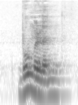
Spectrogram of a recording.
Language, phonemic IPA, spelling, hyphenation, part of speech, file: Dutch, /ˈbumələ(n)/, boemelen, boe‧me‧len, verb, Nl-boemelen.ogg
- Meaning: 1. to go out at bars and cafés 2. to get drunk, typically in a boisterous or lavish fashion 3. to scrounge, to leech 4. to commute by train, especially when drunk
